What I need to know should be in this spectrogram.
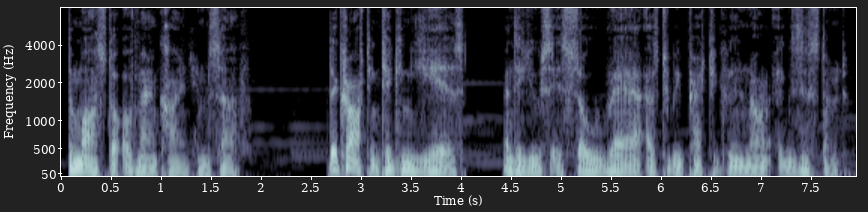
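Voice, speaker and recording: A man with a deep voice that swings widely in pitch as he narrates lore and stories. His delivery is formal and theatrical, with a grandiose turn to each phrase. Music plays along behind him. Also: a little mellow, husky, dry recording. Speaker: host of a lore channel and storyteller. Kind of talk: scripted lore narration and dramatic storytelling.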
